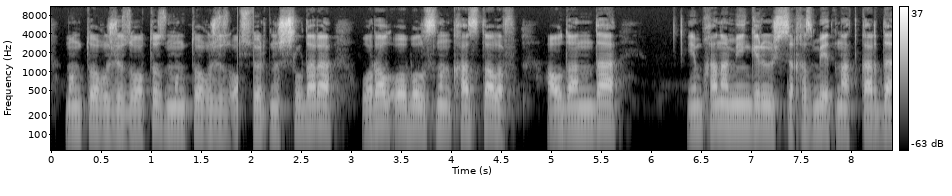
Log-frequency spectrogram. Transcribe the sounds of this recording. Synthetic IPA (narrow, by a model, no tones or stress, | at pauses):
məɴt̪ʰo̞ʁəzʒʏzwo̞t̪əzməɴt̪ʰo̞ʁəzʒʏzwot̪ət̪ʰɵɾt̪ɪnʃɪ̥ʒ̥əlˠd̪ɑɾə | wo̞ɾɑlˠwo̞blˠəsənəɴqʰɑzt̪ɑlˠof | ɑwd̪ɑnənd̪ɑ | imχɑnɑmeŋɡʲeɾuʃɪ̥sɪqʰəzme̞t̪ɪnɑt̪qɑɾd̪ə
